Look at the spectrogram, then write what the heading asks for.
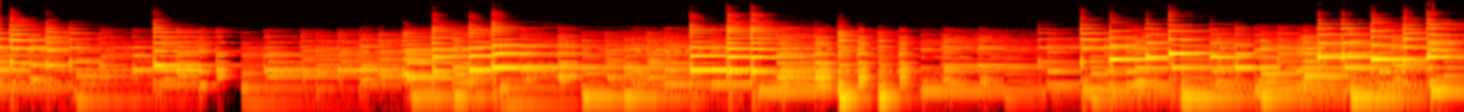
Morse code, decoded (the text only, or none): none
